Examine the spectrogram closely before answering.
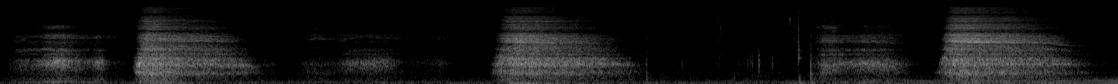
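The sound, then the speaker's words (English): Slow, deep breathing, with three full cycles: a softer breathy intake followed each time by a louder, longer rush of exhaled air. The pauses between cycles are quiet, and no voices are heard. “Breathe in and out nice and slowly. Nice big deep breath.”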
